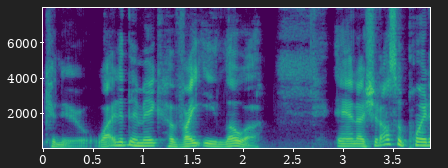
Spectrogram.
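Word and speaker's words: Hawaiʻiloa: Why did they make Hawaii Loa? And I should also point out, in the Hawaiian language, the W is pronounced like in German, like a V.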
